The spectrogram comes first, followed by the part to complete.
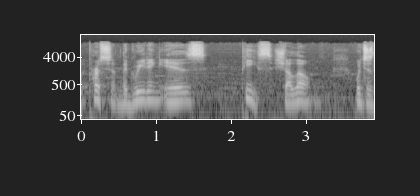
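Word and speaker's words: שלום: own new syllable so the first syllable of this word is simply sha now how about the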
